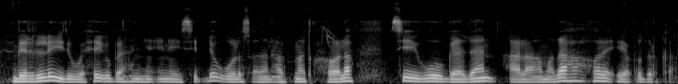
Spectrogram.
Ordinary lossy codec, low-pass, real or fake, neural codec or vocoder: none; 19.8 kHz; real; none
